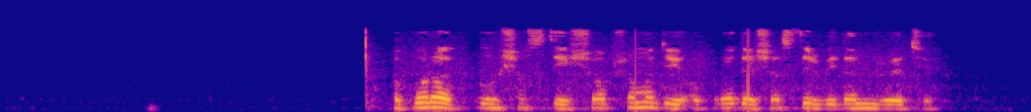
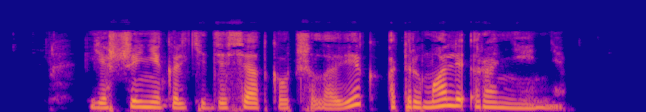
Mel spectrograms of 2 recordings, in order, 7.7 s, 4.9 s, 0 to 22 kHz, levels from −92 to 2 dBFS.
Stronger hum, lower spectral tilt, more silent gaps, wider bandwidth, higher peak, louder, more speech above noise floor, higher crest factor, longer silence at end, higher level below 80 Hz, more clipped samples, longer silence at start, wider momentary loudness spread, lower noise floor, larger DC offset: neither; about the same, -6 dB/octave vs -5 dB/octave; second, none vs 0.58-0.62 s; about the same, 7.8 kHz vs 7.4 kHz; first, -2 dBFS vs -10 dBFS; first, -22 LUFS vs -26 LUFS; first, 64 dB vs 59 dB; about the same, 22 dB vs 18 dB; first, 0.75 s vs 0.6 s; about the same, -58 dBFS vs -56 dBFS; neither; first, 2.95 s vs 0.4 s; about the same, 12 LU vs 10 LU; about the same, -85 dBFS vs -85 dBFS; neither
